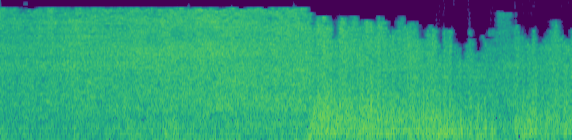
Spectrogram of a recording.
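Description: Wind buffeting an outdoor camera microphone: a steady rushing noise that gets louder and heavier about two seconds in.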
